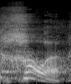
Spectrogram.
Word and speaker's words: hour: Why is there an H? The silent H. Nobody has ever said, "I'll see you in an hour.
